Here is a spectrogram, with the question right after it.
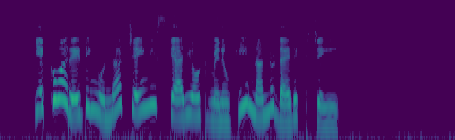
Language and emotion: Telugu, neutral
